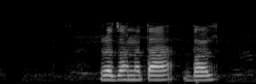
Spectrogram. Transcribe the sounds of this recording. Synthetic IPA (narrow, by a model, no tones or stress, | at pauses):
rʌd͡zʌnʌt̪ad̪ʌl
